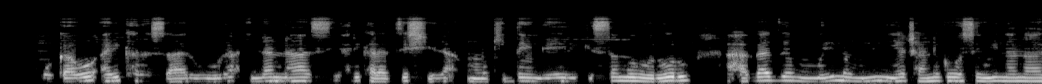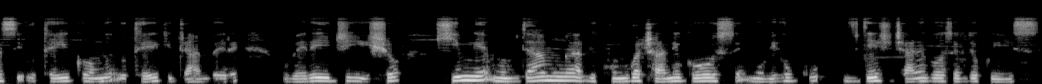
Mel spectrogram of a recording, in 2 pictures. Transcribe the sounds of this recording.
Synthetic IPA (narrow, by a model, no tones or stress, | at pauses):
umuɡaβo̞ʔaɾikʰaɾasaɾuɾainanaːsiaɾikʰaɾaziʃiɾa̰mukʰide̞ːŋɡeɾiɡ̥isanuβuɾuɾuahaɡaze̞mumuɾimamuninijat͡ʃaːne̞ɡo̞ːse̞winanaːsḭʔutʰe̞ːjiɡo̞mŋe̞ʔutʰeːjikid͡ʒaːmbe̞ɾe̞ | uβe̞ːɾejid͡ʒiːʃo̞ | kʰimŋe̞muvjaːmŋaβikʰuːndɡwat͡ʃaːne̞ɡo̞ːse̞muβihuɡu | vjiːnʃit͡ʃaːne̞ɡo̞ːse̞vjokwiːsi̥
